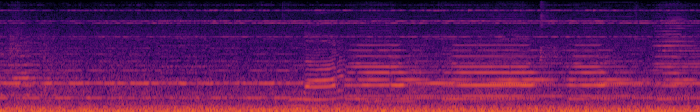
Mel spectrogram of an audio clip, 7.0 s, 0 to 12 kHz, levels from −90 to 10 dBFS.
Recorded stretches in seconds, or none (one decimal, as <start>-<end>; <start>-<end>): 0.0-1.6; 2.1-7.0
